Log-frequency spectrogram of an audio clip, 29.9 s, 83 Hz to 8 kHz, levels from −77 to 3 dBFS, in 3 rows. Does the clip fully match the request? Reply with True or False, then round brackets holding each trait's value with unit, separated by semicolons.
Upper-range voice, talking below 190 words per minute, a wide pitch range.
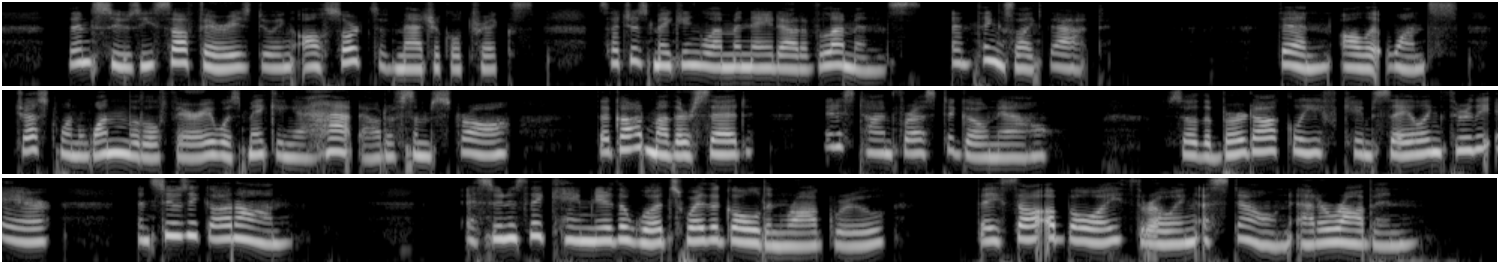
False (250 Hz; 165 wpm; 3.6 semitones)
